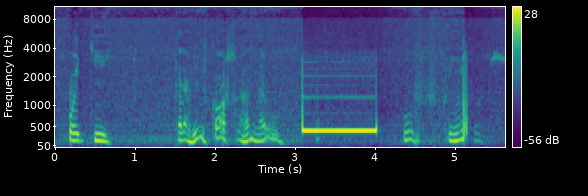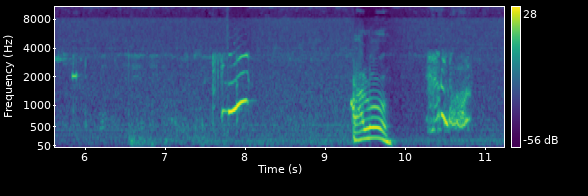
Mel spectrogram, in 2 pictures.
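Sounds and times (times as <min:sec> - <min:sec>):
speech: 0:00.2 - 0:00.8, 0:01.5 - 0:03.0, 0:04.4 - 0:05.4, 0:09.4 - 0:10.9
telephone ringing tone on a call: 0:03.1 - 0:04.0.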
